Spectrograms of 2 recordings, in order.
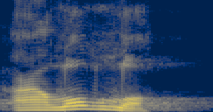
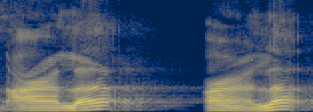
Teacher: lam di lafaz ala ini termasuk huruf tipis ketemu lafaz Allah yang tafkhim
